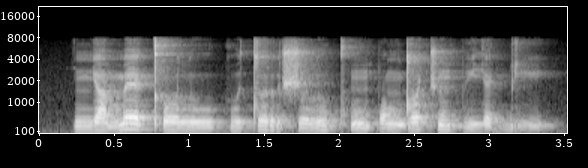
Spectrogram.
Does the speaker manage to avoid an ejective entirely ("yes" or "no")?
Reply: no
